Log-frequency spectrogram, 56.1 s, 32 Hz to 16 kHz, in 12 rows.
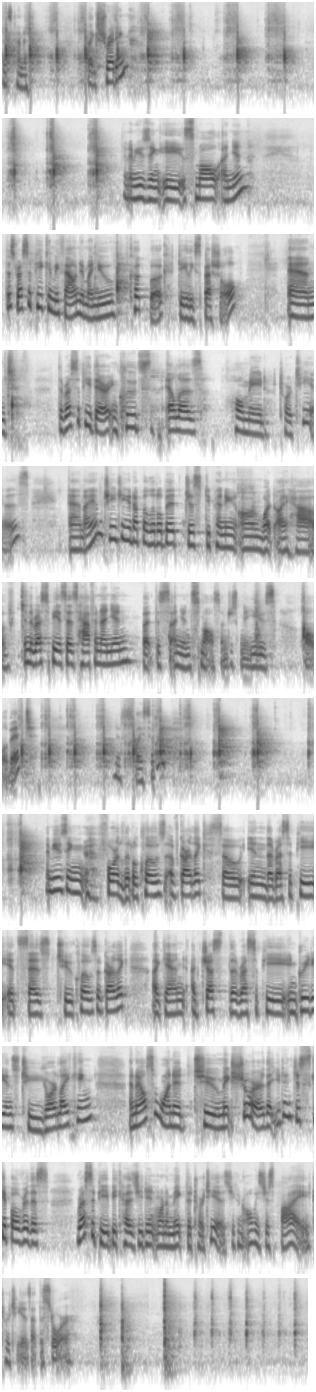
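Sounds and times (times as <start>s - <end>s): knife slicing cabbage: 0.0s - 6.3s, 28.3s - 33.3s.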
